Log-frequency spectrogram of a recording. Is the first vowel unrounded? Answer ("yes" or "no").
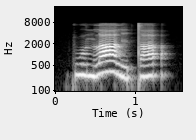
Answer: no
